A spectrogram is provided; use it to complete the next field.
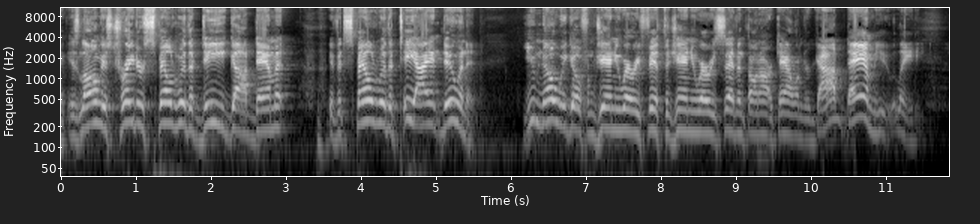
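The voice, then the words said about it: Kentucky man impression. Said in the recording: “my impersonation of a guy coming up from Kentucky”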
